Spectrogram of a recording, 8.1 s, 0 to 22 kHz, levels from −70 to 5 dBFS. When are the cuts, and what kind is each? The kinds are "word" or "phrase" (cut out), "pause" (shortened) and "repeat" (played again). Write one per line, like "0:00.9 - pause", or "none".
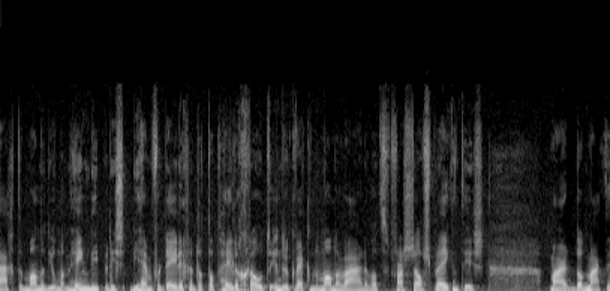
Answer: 0:05.2 - word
